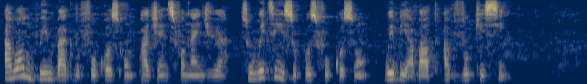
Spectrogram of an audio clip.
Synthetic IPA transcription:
aɪwɔ̃nbɹĩŋbak̚dəfokʰɔsɔ̃npad͡ʒɛ̃ntsfɔnaɪd͡ʒiɹiatʰuwetĩnisopʰosfokɔsɔ̃n | wibiabaʊtadvokʰesi

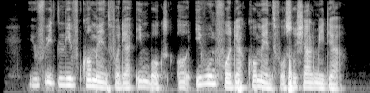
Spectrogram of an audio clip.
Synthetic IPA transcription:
jufidlivkʰɔmɛ̃ntsfɔdɛaʔĩmbɔ̰ksʔɔivə̃nfɔdɛakʰɔmɛ̃ntsfɔsoʃalmidia̰

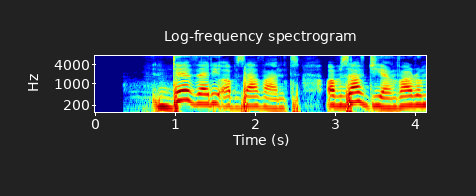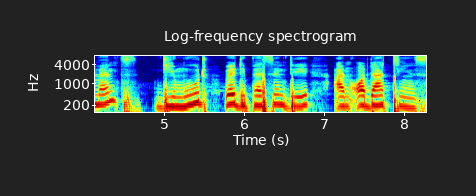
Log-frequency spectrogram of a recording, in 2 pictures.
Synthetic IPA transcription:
devɛɾiɔbzɛvãnt | ɔbzɛvdiɛ̃nvaɹɔ̃nmɛ̃nt | dimud | wɛdipɛsɔ̃nde | ʔãnɔdatʰĩŋs

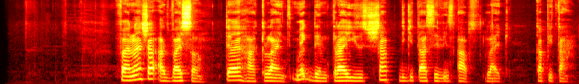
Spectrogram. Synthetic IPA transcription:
faɪnãnʃalʔadvaɪsa | tɛlɦaklajɛ̃ntmek̚dɛ̃mtɹaɪjusʃap̚did͡ʒitalsɛvĩnsaps | laɪkː | apita̰l

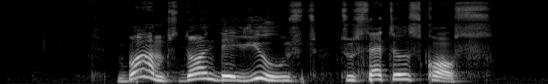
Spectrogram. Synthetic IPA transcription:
bãmpsdɔ̃ndejuzd | tʰusɛtl̩skɔs

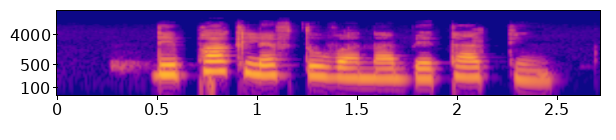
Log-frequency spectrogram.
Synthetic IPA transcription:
dipaklɛftovanabɛtatĩŋ

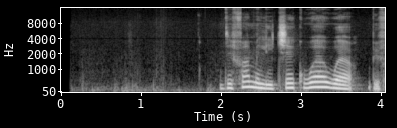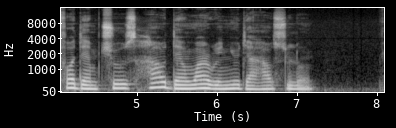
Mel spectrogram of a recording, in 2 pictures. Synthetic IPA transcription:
dəfamilit͡ʃɛkwɛwɛlbḭfɔdɛ̃mt͡ʃuzhawdɛ̃nwãnɹinjudɛaɦaʊslõ̰n

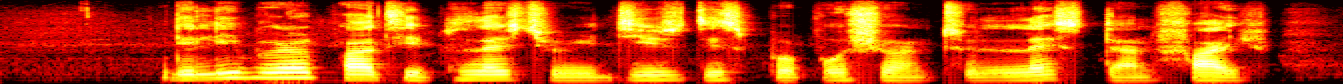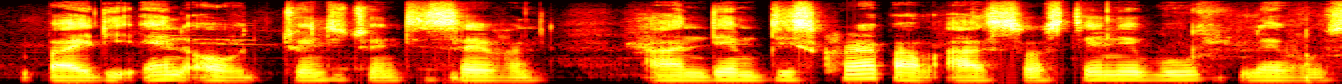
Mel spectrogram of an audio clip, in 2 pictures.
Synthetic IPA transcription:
ðəlibɛɹalpʰatʰipʰlɛd͡ʒtʰuɹidjusðispɹɔpʰɔʃɔ̃ntʰulɛsdãnfaɪv | baɪðḭʔɛ̃ndɔv̥tʰwɛ̃ntitʰwɛ̃ntʰisɛvə̃n | ʔãndɛ̃mdiskɹaɪbãma̰z̥sɔstʰẽnebəllɛvəlˠs

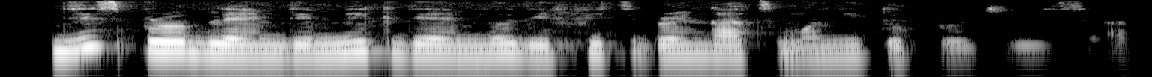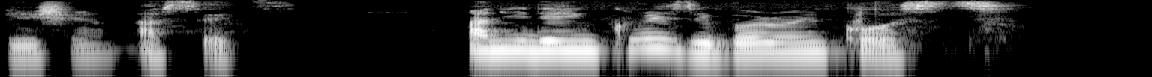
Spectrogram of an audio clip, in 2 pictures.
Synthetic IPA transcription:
dispɹɔblɛ̃mdemekdɛ̃mnodefitbɹĩŋɡatmɔnitupɹodjusa̰vieʃɔ̃na̰sɛ̰ts | ãnideĩnkɹis̬debɔɹoĩŋkʰɔ̰st

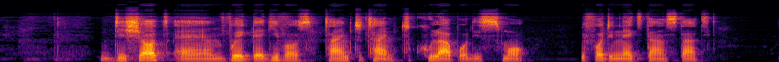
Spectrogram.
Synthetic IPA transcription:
diʃɔtɛnbɹek̚deɡivɔstʰãɪ̃mtʰutʰãɪ̃mtʰu̥kʰulapɔdisːmɔl | b̥ifɔdinɛksdãnstat

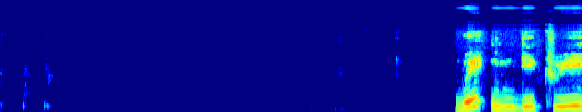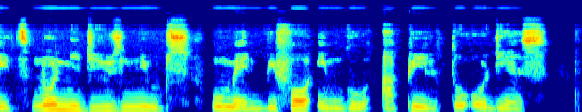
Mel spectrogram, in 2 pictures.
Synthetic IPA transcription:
wɛʔĩmdekʰɹietnonidjuznjuds | wĩmɛ̃nbifɔĩmɡoapiltoʔɔdiɛ̃ns

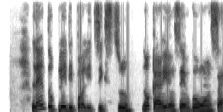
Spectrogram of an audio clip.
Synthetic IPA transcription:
lɛntopledipɔlitikstu | nokaɹijɔsɛlfɡowɔ̃nsa̰

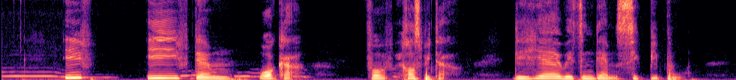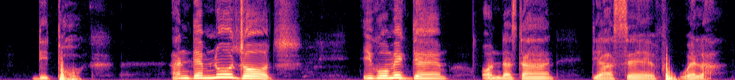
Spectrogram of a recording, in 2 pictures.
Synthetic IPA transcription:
if | ifdɛ̃mwɔkʰa̰ | fɔhɔspitʰa̰l | deɦiɛwetĩndɛ̰̃msik̚pipʰṵl | detʰɔ̰k | ãndɛ̃mnod͡ʒɔd͡ʒ | juɡomek̚dɛ̃m | ɔ̰̃ndastãn | d̥ɛasɛlfwɛ̰la̰

